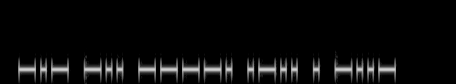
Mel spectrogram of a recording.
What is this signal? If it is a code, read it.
Morse code, heard as a keyed tone, about 21 wpm, 700 Hz. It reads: KD9LEX
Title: USA Callsign DE Callsign - 6 Characters - 22wpm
